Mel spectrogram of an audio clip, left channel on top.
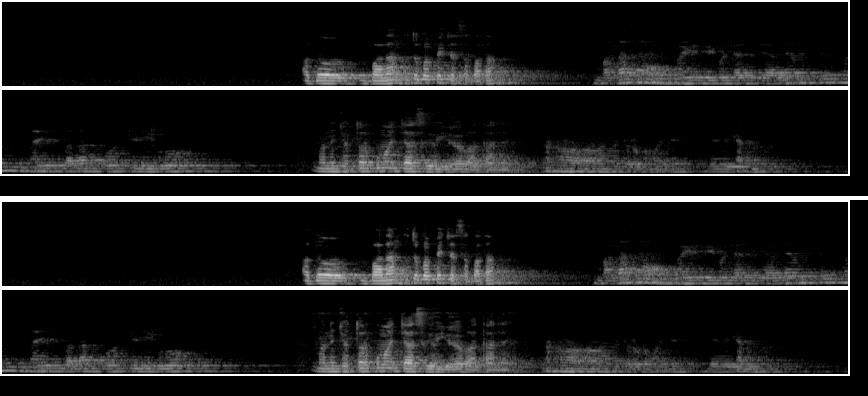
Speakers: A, on the right; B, on the left.
A: ᱟᱫᱚ ᱵᱟᱫᱟᱢ ᱠᱚᱫᱚ ᱵᱟᱯᱮ ᱪᱟᱥᱟ ᱵᱟᱫᱟᱢ
B: ᱵᱟᱫᱟᱢ ᱦᱚᱸ ᱵᱷᱟᱜᱤ ᱜᱮᱠᱚ ᱪᱟᱥ ᱜᱮᱭᱟ ᱟᱞᱮ ᱚᱱᱛᱮ ᱵᱷᱟᱜᱤ ᱵᱟᱫᱟᱢ ᱠᱚ ᱛᱤᱞ ᱠᱚ
A: ᱢᱟᱱᱮ ᱡᱷᱚᱛᱚ ᱨᱚᱠᱚᱢᱟᱜ ᱪᱟᱥ ᱜᱮ ᱦᱳᱭᱳᱼᱟ ᱵᱟ ᱛᱟᱦᱚᱞᱮ
B: ᱦᱚᱸ ᱦᱚᱸ ᱡᱷᱚᱛᱚ ᱨᱚᱠᱚᱢᱟᱜ ᱜᱮ ᱞᱟᱹᱭ ᱞᱮᱠᱷᱟᱱ ᱫᱚ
